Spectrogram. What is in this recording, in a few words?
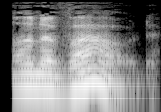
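"unavowed", British English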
